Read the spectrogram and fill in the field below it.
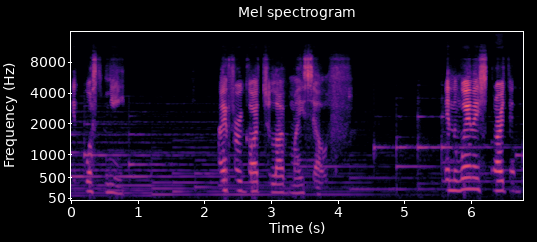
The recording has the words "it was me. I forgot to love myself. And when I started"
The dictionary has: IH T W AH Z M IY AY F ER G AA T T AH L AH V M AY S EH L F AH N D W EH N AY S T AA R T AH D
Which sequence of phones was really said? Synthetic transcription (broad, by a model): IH T W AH S M IY AY F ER G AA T T AH L AH V M AY S EH L F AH N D W EH N AY S T AA R T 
